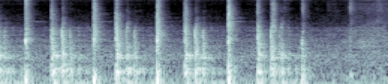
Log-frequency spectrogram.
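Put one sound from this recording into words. A ball thuds repeatedly against a wooden board.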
